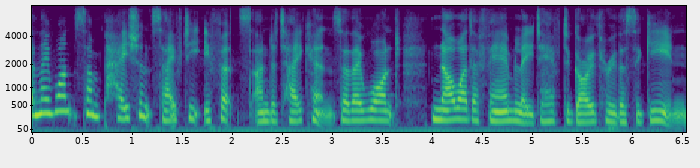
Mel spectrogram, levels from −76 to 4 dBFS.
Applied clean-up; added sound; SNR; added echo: none; none; none; none.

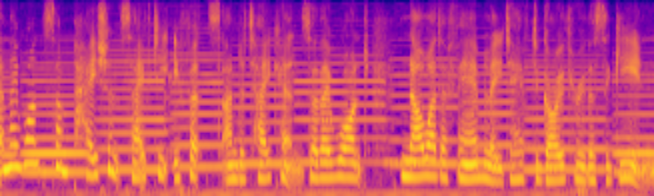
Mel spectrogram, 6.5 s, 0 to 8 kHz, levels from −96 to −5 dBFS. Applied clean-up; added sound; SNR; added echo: none; Bowed string instrument; 8 dB; none.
